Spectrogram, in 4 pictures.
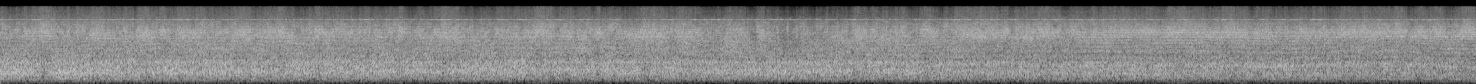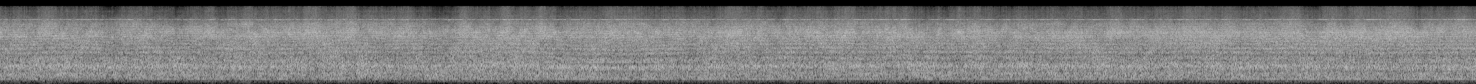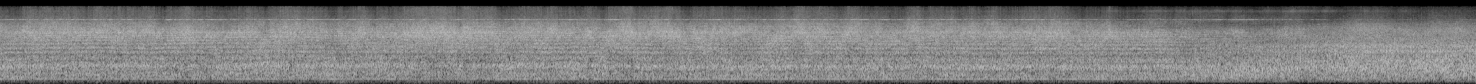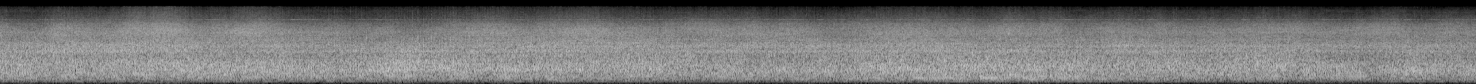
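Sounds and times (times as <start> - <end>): helicopter turbine whine: 0.0 - 59.0.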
